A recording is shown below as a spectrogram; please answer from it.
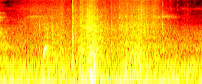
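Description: Soft rustling and handling of a plastic mailing bag, with a few light knocks near the middle.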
